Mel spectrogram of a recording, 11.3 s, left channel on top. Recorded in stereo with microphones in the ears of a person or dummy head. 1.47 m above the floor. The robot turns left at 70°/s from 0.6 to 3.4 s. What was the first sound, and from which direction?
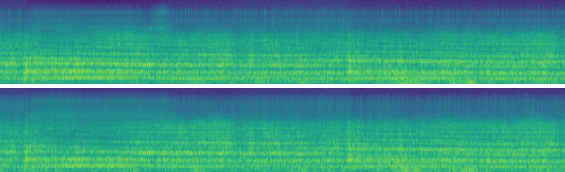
A helicopter, 10° left (ahead or behind).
